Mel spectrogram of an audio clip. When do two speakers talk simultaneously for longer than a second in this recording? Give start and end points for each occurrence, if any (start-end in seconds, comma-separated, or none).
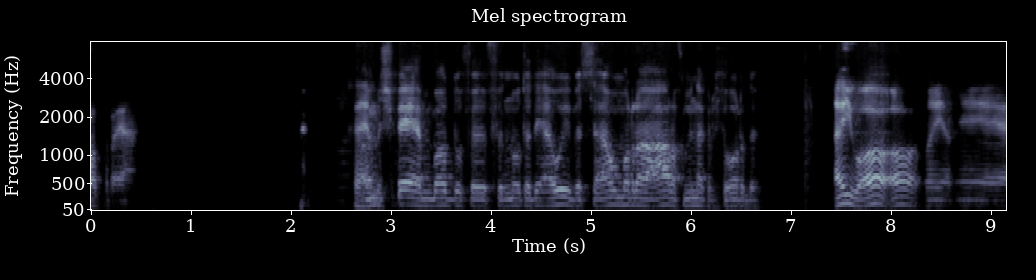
none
